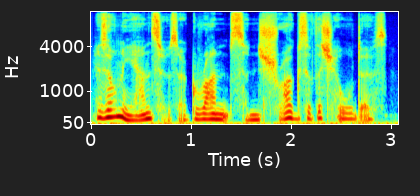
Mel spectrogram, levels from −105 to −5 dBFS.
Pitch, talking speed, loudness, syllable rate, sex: 170 Hz, 195 wpm, -17 LUFS, 4.7 syllables/s, female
